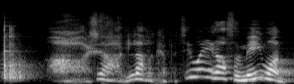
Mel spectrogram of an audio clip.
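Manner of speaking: longing. Retold or imitated. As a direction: act out a pleading inner thought, mildly hammed-up. Acts out his unspoken longing for tea.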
